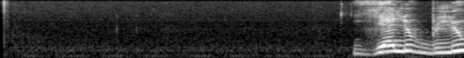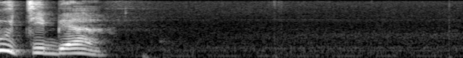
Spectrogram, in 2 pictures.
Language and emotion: Russian, positive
